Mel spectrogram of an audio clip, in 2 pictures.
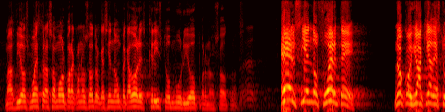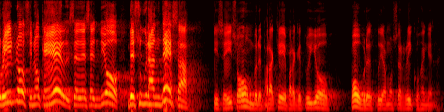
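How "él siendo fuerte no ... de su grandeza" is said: loud, slow and high, thundering from the pulpit; preacher proclaiming God's might, loud and drawn out; full-force preaching. Acted. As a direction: bellow the words slowly to the congregation.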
